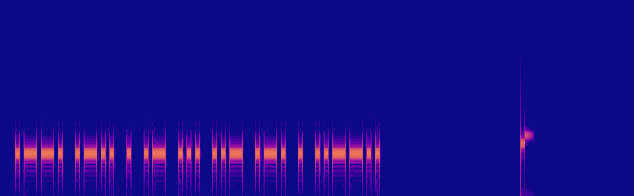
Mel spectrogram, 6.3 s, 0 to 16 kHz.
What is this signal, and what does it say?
Morse code, heard as a keyed tone, about 28 wpm, 700 Hz. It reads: PLEASURE?
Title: Sentences from Top 1600 Words 28wpm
